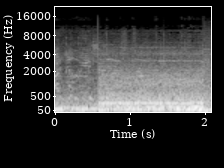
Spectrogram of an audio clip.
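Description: Car engine and road noise: a steady low drone with a single held hum. It starts abruptly about half a second in, after a brief faint voice.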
